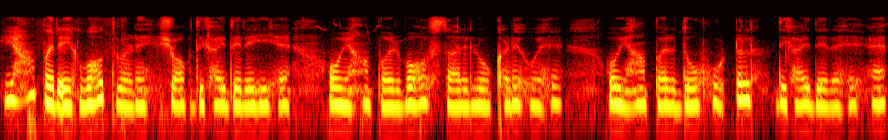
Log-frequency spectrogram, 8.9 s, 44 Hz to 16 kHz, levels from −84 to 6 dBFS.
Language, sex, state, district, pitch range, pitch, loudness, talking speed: Hindi, female, Himachal Pradesh, Shimla, 190-205 Hz, 195 Hz, -19 LUFS, 190 wpm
